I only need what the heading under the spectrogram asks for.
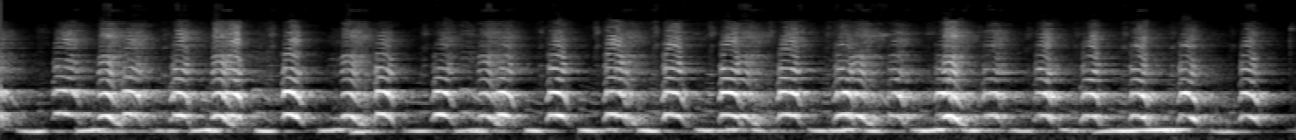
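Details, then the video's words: Siamangs at a sanctuary calling in a rapid, continuous run of barking, harmonic hoots, about three to four notes a second, fairly steady in pitch. "Sounds of siamangs.."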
